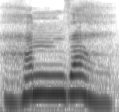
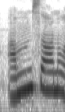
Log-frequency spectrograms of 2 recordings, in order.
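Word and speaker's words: همزة: மாறிரும் ஓகேவா அதனால இத நம்ம உச்சரிக்கும் போது எப்படி உச்சரிக்கணும்னா ஹம்ஸ ஹம்ஸ இதுல என்ன மிஸ்டேக் பண்ணுவாங்கன்னா ஹாக்கு பதிலா அலிபோட சவுண்ட கொடுப்பாங்க அண்ட் ஜாக்கு பதிலா சீனோட சவுண்ட கொடுத்து அம்சான்னு வாசிப்பாங்க ஏன்னா இலகுவா இருக்கும் உச்சரிக்கறதுக்குங்கறதுக்காக உச்சரிக்க இலகுவா இருக்குங்கிற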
